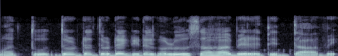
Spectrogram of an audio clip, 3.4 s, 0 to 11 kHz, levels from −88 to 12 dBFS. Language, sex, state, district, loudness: Kannada, female, Karnataka, Bidar, -15 LUFS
